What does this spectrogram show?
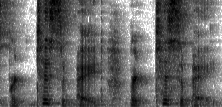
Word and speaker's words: participate: And the word participate, it's a long word, so you have to make sure you're putting the right stress on the right syllable, which is participate, okay?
